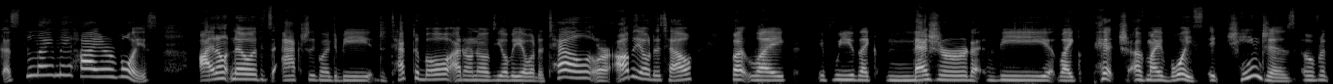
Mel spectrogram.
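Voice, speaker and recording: Bright, chatty young woman vlogger. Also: no echo, clean studio sound. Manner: chatty, rambling, lots of "like" fillers; animated, jumps up in pitch for emphasis. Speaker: vlogger host. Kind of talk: casual talk to camera.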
